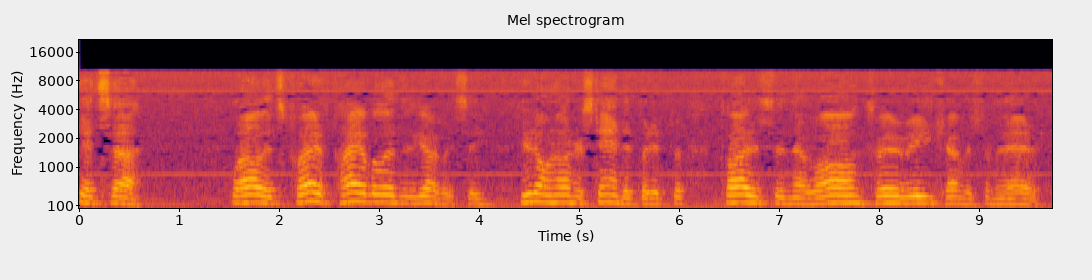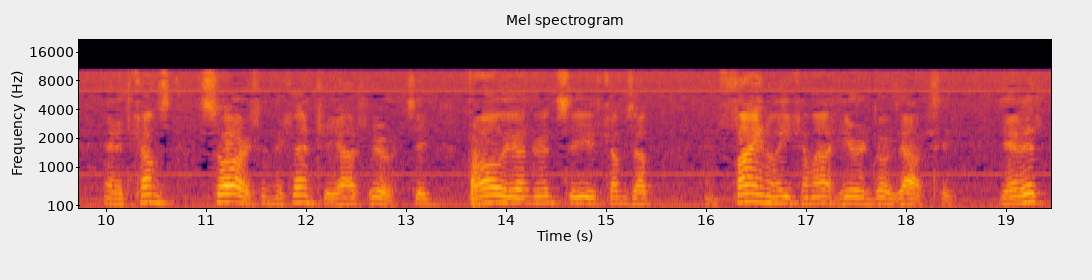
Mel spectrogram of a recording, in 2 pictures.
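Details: Wernicke's (receptive, sensory) aphasia in a man, producing fluent but empty, disorganized word-salad speech.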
